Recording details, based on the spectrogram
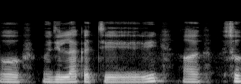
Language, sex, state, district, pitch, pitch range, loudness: Kannada, male, Karnataka, Shimoga, 115 Hz, 110-140 Hz, -20 LUFS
